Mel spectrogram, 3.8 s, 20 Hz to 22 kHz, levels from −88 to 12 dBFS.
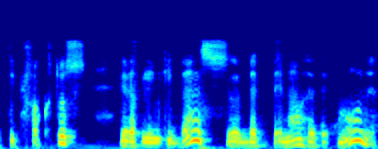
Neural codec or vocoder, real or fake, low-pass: autoencoder, 48 kHz, 32 numbers a frame, DAC-VAE, trained on Japanese speech; fake; 7.2 kHz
